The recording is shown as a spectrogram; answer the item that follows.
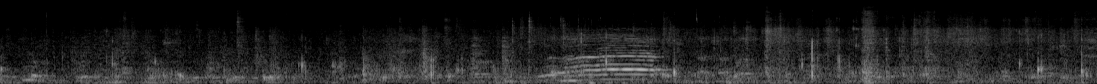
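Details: Black goats in a farm barn at Sangdong-myeon, Gimhae, South Gyeongnam, South Korea, eating their evening feed in the afternoon of 30 January 2022. A single drawn-out, wavering bleat rises mid-clip over steady rustling and clatter of feeding.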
